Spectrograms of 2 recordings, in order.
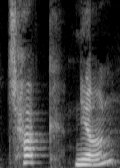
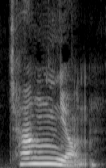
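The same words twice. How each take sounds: First: The first syllable ends in a k sound. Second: The first syllable ends in an ng sound. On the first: The speaker calls it wrong. "It's not said 작년" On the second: The speaker calls it right. "It kind of all glides together and becomes 작년"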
